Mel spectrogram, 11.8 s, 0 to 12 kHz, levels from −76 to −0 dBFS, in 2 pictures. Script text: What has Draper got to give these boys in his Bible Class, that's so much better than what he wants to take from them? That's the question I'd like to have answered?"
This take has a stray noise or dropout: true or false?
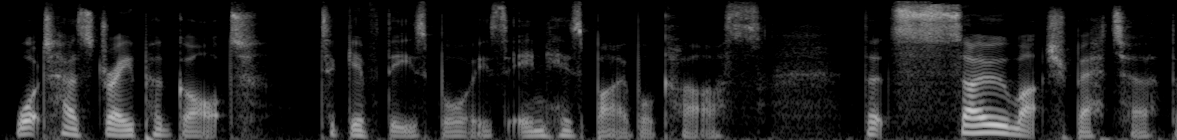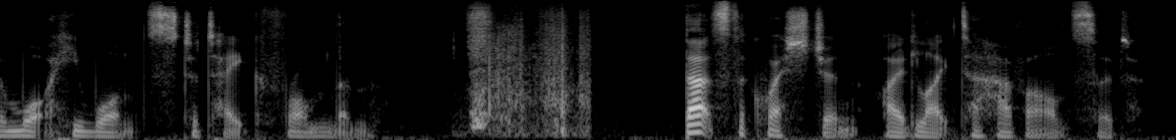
true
